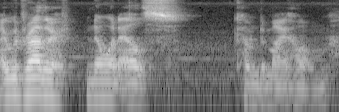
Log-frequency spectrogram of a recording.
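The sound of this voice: A put-on character voice at a fairly slow pace. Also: man, medium pitch for a man.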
